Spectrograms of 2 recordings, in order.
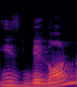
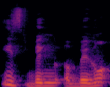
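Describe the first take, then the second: First: The second word is said without the ng sound. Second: The second word is said with the ng sound. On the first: The speaker calls it wrong. "নিন্দনীয় উচ্চারণে" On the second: The speaker calls it right. "অর্থাৎ east বেঙ্গল"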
